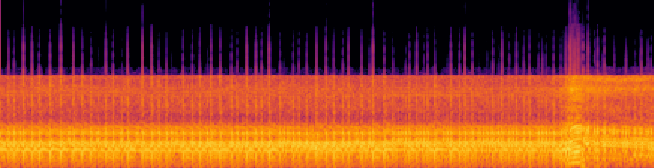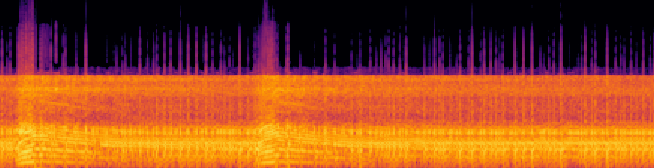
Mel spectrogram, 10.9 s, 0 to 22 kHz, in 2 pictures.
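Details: GoPed gsr40 two-stroke with 603 high-performance carb, low-speed needle leaned a bit beyond a quarter turn: even idle, clean pickup on three quick blips, settles back without bogging; normal idle and throttle response.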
